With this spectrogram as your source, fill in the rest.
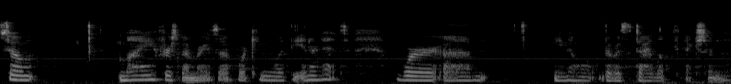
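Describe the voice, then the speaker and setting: Quiet, the voice moves at a moderate pace. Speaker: college student. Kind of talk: class video reflection. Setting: at home at night.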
